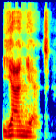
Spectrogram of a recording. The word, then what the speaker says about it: Yanez: He said his name is traditionally pronounced Yanez, but because of the spelling Yanez, people at school and all the rest, he's called him Yanez, and he's like, whatever, I don't care.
